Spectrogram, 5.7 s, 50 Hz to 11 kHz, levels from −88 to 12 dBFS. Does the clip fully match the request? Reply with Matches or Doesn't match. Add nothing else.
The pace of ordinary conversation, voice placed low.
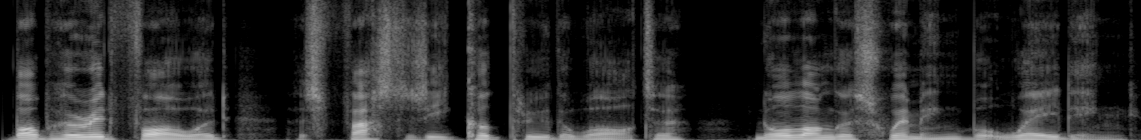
Matches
